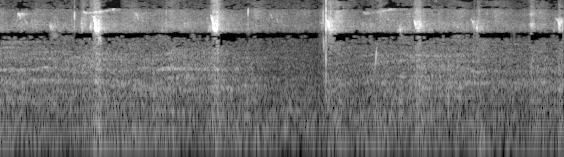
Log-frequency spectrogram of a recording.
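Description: Birds chirping: short, sharp chirps about once a second over a faint steady hiss.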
